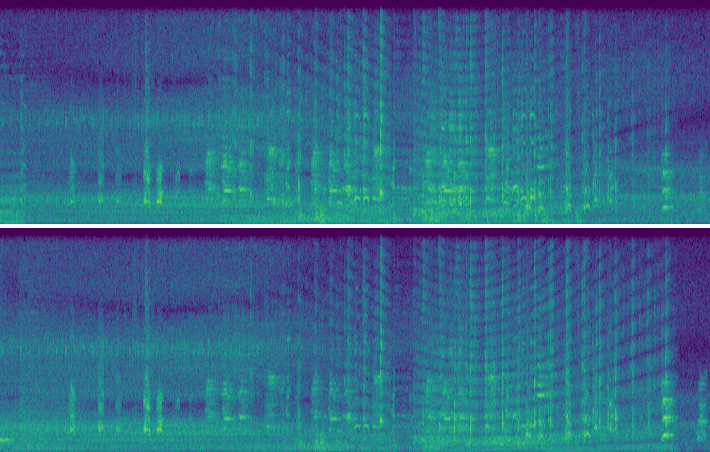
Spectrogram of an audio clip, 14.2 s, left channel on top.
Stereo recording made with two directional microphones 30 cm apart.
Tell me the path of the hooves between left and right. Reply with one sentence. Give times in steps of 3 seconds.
In this clip you hear the hooves not at all from 0 s, on the left from 3 s and on the right from 9 s.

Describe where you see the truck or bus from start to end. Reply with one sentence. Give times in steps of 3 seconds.
In this clip you hear the truck or bus on the right from 0 s, in the centre from 3 s and on the left from 6 s.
